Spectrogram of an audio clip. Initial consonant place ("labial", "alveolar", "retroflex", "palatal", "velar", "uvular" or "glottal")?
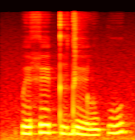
labial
